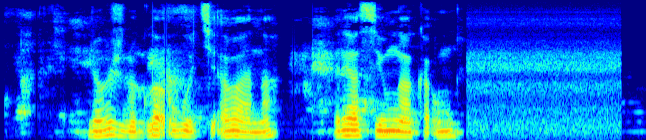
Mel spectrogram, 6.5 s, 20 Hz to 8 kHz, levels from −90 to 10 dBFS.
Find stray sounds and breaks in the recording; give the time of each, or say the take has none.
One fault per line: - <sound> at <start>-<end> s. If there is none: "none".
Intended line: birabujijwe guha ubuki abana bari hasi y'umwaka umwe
none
